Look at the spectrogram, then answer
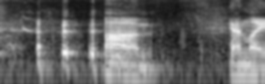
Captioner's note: laughing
